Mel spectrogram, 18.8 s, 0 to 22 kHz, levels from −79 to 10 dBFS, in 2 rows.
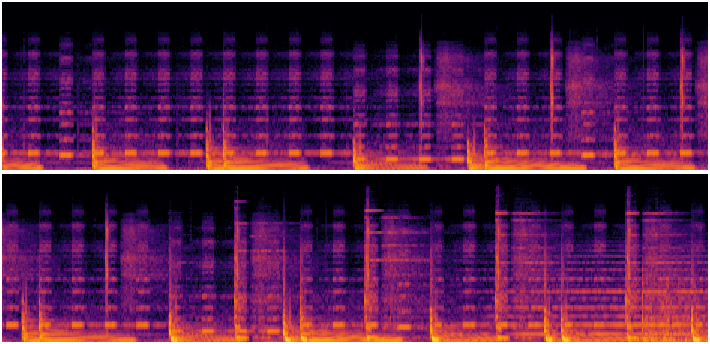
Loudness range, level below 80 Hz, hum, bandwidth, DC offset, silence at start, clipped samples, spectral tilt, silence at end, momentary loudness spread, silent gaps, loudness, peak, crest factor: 4 LU; -16 dBFS; none; 11 kHz; under 0.1%; 0 s; under 0.1%; -6 dB/octave; 0 s; 11 LU; none; -16 LUFS; 0 dBFS; 14 dB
